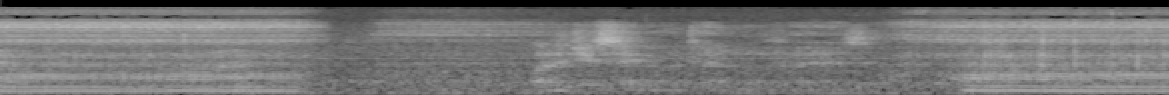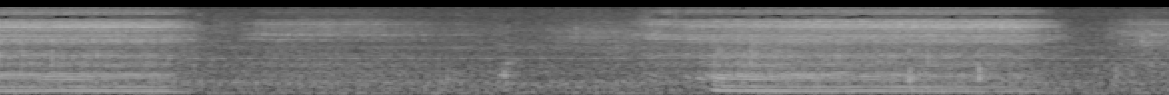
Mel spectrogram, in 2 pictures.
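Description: Three long, droning snores about every three seconds, separated by quieter breathing, over background noise; snoring.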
